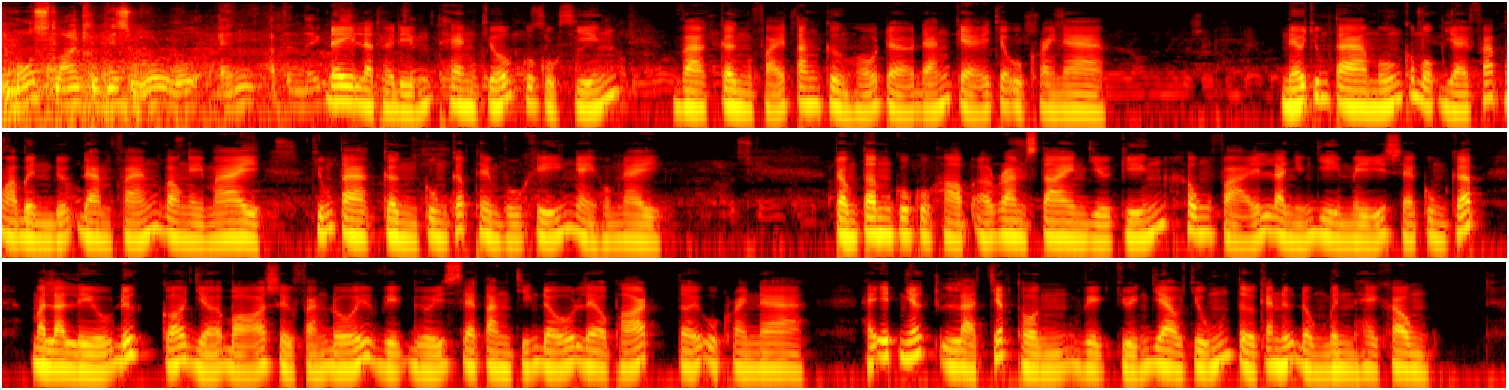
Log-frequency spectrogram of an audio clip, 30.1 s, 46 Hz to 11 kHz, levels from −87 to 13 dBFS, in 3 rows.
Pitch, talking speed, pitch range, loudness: 115 Hz, 200 wpm, 105-130 Hz, -23 LUFS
